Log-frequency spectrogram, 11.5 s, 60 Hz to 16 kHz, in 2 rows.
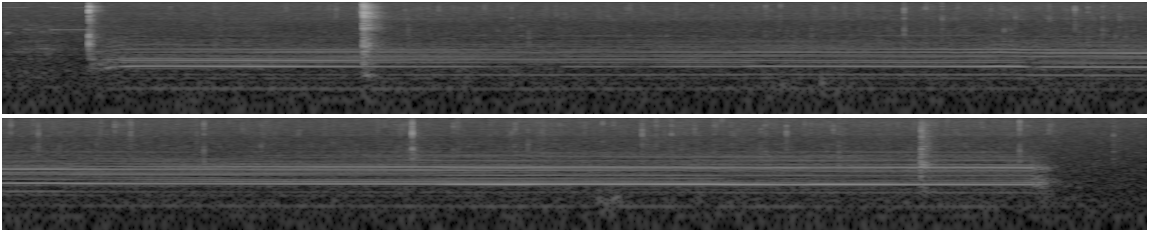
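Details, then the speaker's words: Home dialysis patient, weighed 163 tonight, sits quiet and still while an automatic blood pressure cuff clicks, then hums steadily for about ten seconds as it inflates and measures; reading better than usual (last night 170/105). "right here I already weighed myself and I weighed 163 tonight and now I'm going to check my blood pressure am I talking loud enough okay I'm have to be kind of quiet and still for a"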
